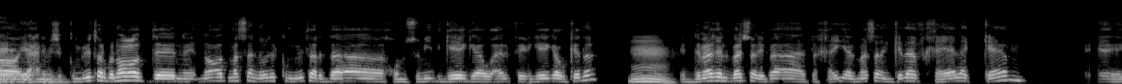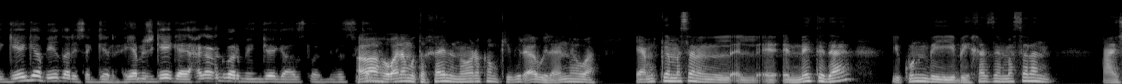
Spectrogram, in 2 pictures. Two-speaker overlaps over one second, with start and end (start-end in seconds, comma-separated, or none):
none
